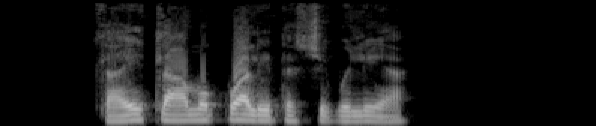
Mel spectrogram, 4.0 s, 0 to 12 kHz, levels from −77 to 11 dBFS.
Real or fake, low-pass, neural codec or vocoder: real; 10.8 kHz; none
